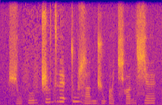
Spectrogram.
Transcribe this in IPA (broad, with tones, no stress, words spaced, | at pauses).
ɕo˩fo˧˥v ʈ͡ʂɯ˧˥drɛ˥ʔtu˥ ɮa˧nd͡ʒu˧ʔʌ˩t͡ɕʰʌ˧˥r ɕɛ˥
